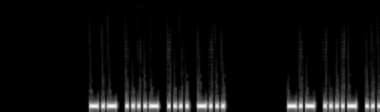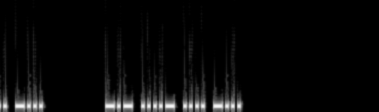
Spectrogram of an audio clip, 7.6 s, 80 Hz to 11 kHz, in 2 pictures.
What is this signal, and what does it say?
Morse code, heard as a keyed tone, about 40 wpm, 700 Hz. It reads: K4HB K4HB K4HB
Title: USA Call Signs - 4 Characters - Repeated 3x - 40wpm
